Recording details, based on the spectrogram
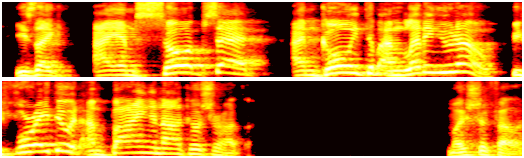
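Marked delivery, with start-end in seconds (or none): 0.7-5.8 put-on, very high, upset screaming. Retelling a man calling his rabbi, imitating him screaming on the phone. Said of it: "He's like screaming on the phone".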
